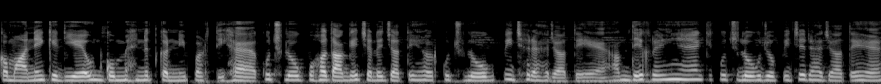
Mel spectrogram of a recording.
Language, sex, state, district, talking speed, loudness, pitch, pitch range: Hindi, female, Delhi, New Delhi, 230 wpm, -20 LUFS, 195 Hz, 185-205 Hz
